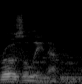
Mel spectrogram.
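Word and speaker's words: Rosalyne: it looks like it's spelled ralina but it's pronounced Rosalina interesting oh do you know her too or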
